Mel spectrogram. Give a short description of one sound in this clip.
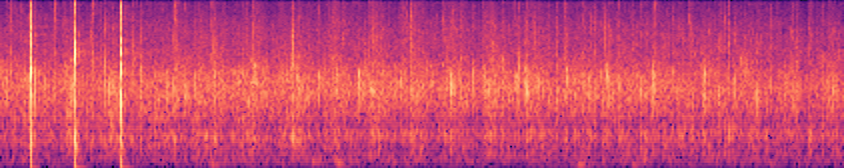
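A crowd applauds steadily outdoors.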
